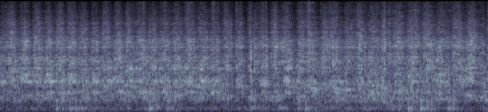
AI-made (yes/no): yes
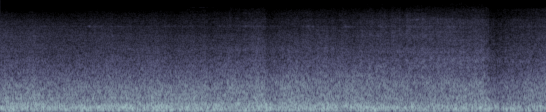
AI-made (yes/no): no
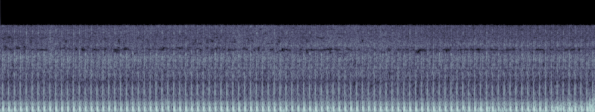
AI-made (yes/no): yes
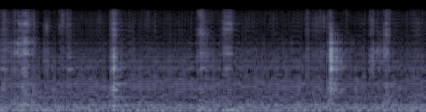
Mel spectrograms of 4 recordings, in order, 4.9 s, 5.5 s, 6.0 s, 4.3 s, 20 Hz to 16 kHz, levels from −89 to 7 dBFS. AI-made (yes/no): yes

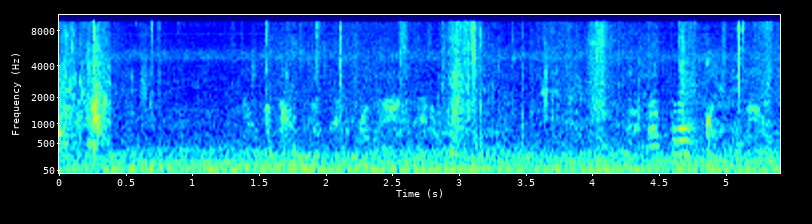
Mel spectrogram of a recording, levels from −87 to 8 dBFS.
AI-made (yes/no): no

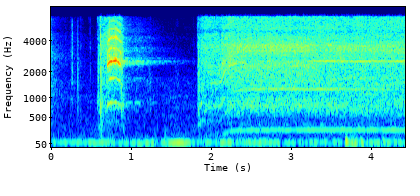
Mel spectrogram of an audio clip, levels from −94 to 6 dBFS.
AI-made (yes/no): yes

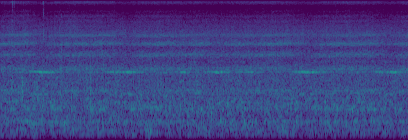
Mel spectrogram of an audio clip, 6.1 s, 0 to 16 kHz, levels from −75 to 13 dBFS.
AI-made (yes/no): no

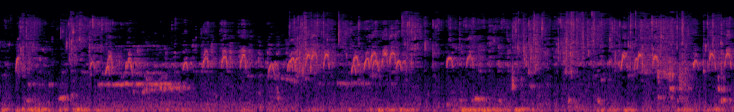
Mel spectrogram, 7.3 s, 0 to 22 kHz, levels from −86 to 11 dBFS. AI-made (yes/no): yes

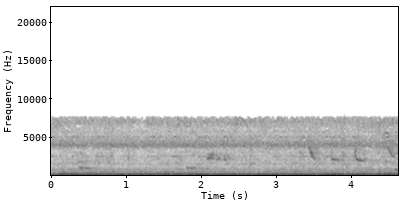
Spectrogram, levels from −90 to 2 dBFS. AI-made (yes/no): no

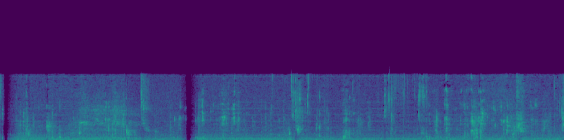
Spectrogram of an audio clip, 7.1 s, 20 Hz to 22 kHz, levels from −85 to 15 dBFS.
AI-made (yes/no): no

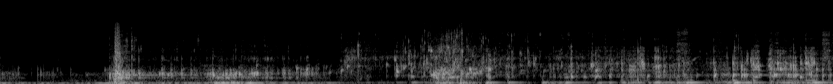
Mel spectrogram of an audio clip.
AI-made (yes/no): no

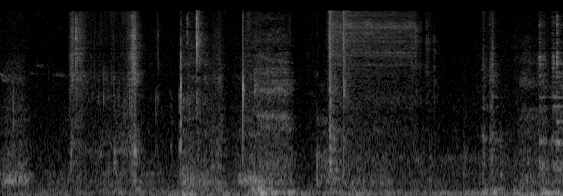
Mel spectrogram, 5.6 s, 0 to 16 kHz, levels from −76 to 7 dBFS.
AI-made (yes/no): no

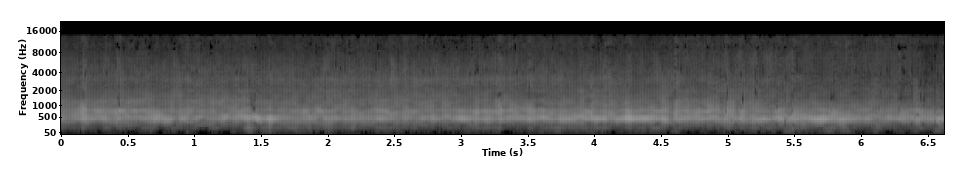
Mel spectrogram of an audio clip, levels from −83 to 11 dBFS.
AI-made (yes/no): yes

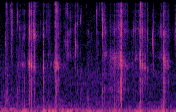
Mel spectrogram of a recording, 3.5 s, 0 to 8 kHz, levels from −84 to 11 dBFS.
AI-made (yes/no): yes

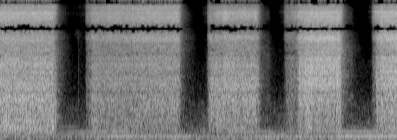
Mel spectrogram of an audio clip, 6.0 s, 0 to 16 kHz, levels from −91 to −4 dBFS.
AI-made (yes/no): no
